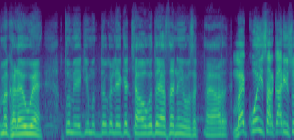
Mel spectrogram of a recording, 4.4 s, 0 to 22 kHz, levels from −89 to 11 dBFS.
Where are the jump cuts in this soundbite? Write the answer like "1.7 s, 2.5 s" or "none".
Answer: 3.4 s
